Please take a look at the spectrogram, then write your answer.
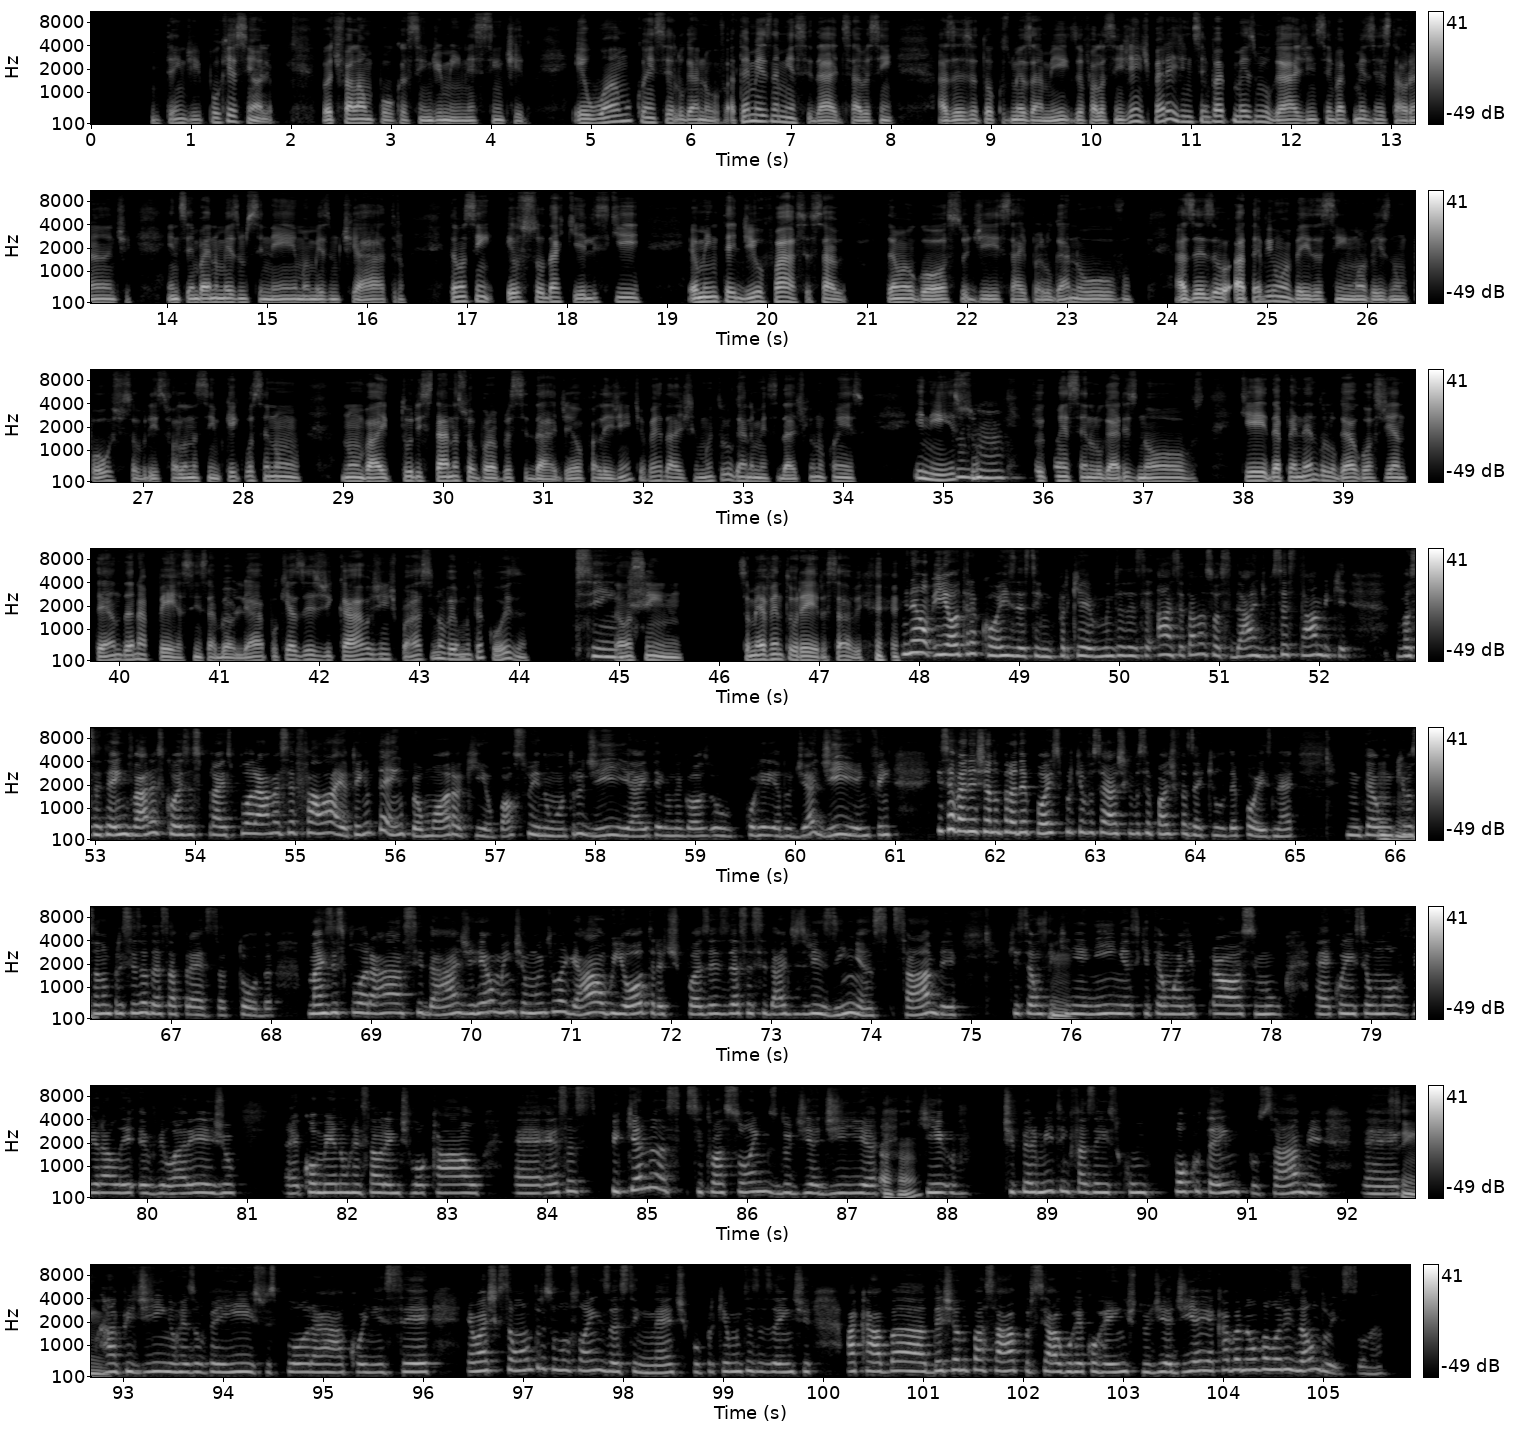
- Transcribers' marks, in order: tapping; chuckle
- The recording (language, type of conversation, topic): Portuguese, advice, Como posso explorar lugares novos quando tenho pouco tempo livre?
